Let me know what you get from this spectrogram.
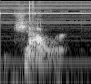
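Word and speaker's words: Giaour: tower it is pronounced jower it rhymes with flower okay she g-i-a-o-u-r i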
